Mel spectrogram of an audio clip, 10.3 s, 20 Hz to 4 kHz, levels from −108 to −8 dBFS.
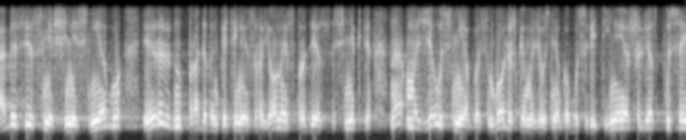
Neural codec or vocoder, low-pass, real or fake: none; 3.6 kHz; real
